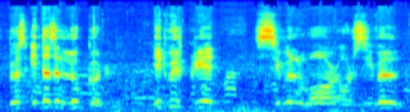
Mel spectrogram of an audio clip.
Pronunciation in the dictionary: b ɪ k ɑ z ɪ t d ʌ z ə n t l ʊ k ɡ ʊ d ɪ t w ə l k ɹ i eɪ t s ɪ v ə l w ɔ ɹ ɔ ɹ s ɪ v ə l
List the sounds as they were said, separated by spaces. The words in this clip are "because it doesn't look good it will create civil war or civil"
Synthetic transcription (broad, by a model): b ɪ k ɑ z ɪ t d ʌ z ə n t l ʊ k ɡ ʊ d ɪ t w ə l k ɹ i eɪ t s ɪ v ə l w ɔ ɹ ɔ ɹ s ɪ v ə l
